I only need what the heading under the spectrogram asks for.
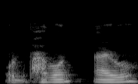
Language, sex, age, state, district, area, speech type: Assamese, male, 30-45, Assam, Charaideo, urban, spontaneous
